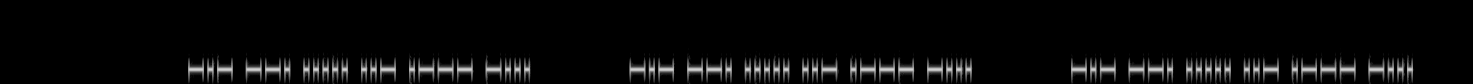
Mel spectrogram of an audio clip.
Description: Morse code, heard as a keyed tone, about 25 wpm, 700 Hz. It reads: KG5UJB KG5UJB KG5UJB
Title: USA Call Signs - 6 Characters - Repeated 3x - 25wpm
